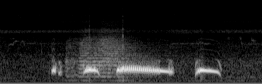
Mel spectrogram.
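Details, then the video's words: A spotted dove kept as a lure coos to draw out rival doves: a brief soft note, a hollow hoot, a long quavering low coo with a faint rustle, then a falling closing coo. "Cu gáy mồi Gù siết bổi nhập tàn, chim cu gáy kích bổi nhanh nổi"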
